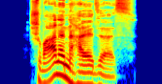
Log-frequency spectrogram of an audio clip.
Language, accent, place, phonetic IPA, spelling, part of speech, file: German, Germany, Berlin, [ˈʃvaːnənˌhalzəs], Schwanenhalses, noun, De-Schwanenhalses.ogg
- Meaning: genitive singular of Schwanenhals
